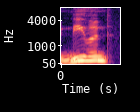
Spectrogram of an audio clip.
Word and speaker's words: Neyland: on my entire life we've called it Naval stadium and uh recently there's been a a local kick to correct everybody's pronunciation to Kneeland um I don't know I went to school there for six years and we called it nalen Stadium everybody called that anyone see him so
